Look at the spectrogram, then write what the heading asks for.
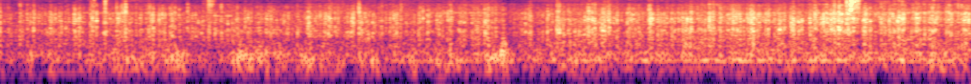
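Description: Firework fountains spraying sparks: a steady noisy rush dotted with many small crackles, with wind on the microphone. A low steady hum joins in a little past halfway.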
